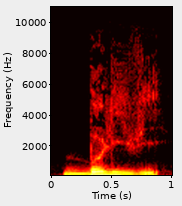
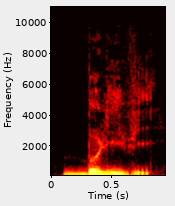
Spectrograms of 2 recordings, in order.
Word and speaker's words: Bolivie: Okay, final not pronounced. La Bolivie. La Bolivie.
